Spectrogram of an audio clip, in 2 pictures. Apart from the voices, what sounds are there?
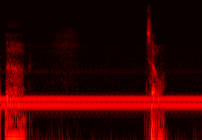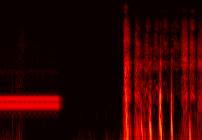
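telephone dial tone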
